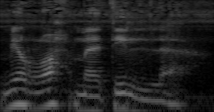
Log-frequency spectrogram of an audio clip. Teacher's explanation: lafaz Allah dalam ayat ini dibaca dengan tipis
